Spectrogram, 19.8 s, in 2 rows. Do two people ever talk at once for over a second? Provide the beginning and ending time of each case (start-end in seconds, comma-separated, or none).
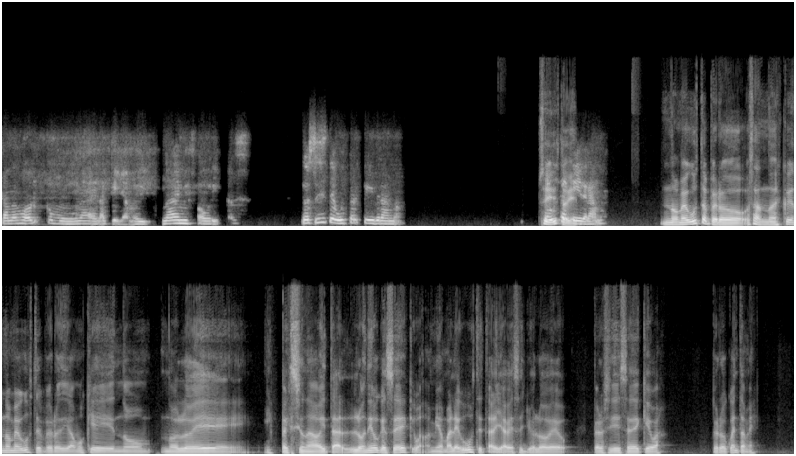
none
